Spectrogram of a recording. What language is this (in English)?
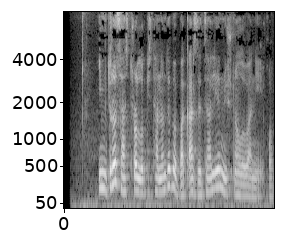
Georgian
